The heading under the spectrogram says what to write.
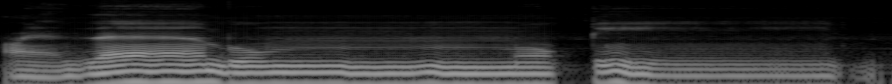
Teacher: Ban jadi bam sambil tahan. Azabum muqim, jadi bum masuk ke mim dia tahan. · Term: idgham bil gunnah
